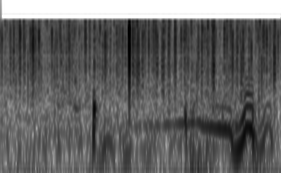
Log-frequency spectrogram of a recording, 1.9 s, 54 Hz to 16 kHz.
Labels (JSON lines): {"label": "biophony, cascading saw", "recorder": "SoundTrap 600 or HydroMoth"}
